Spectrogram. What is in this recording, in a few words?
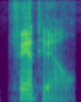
"fantail", American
